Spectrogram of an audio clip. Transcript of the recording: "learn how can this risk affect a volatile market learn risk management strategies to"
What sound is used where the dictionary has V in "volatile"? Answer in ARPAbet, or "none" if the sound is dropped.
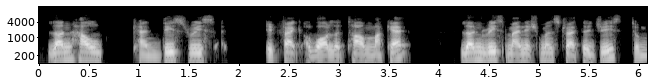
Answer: W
